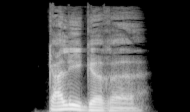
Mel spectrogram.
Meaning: inflection of gallig: 1. strong/mixed nominative/accusative feminine singular comparative degree 2. strong nominative/accusative plural comparative degree
- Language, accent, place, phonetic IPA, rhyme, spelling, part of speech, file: German, Germany, Berlin, [ˈɡalɪɡəʁə], -alɪɡəʁə, galligere, adjective, De-galligere.ogg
